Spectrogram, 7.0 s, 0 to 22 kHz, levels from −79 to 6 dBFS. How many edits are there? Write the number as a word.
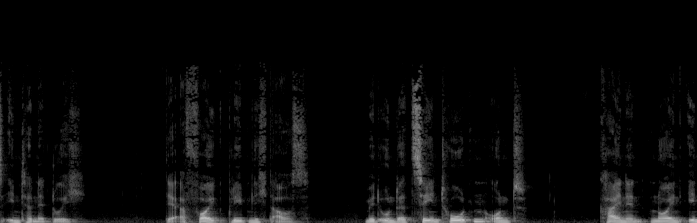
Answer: zero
